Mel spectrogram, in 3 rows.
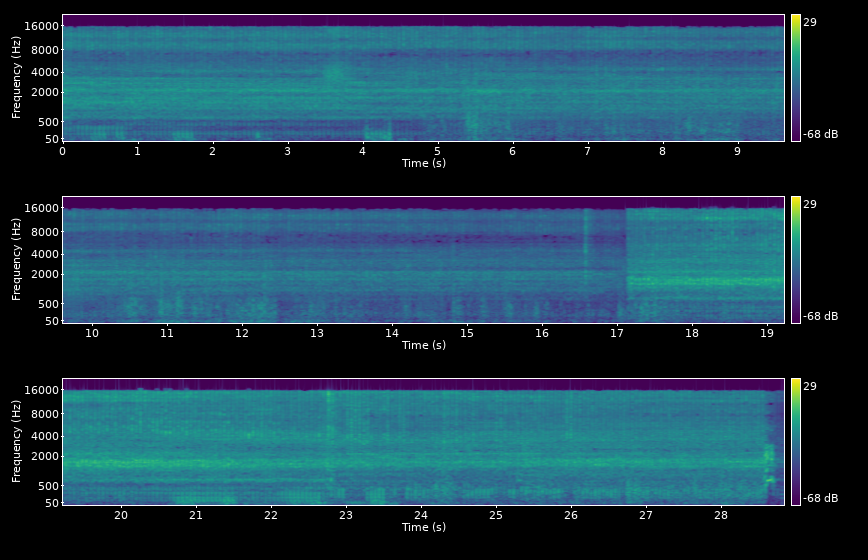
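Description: Honda FJ500 DLX tiller's four-stroke petrol engine running steadily as the tiller works soil with spring tines. It is quieter and more distant at first, and louder and closer from a little after halfway.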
